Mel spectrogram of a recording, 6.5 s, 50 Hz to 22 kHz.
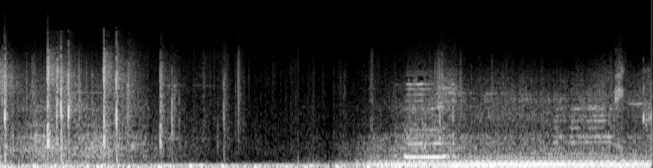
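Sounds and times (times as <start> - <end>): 
scattered knocks and passing clatter: 0.0 - 5.0
car engine rumbling through busy street traffic: 0.0 - 6.5
dense drone of vehicles: 0.0 - 6.5.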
